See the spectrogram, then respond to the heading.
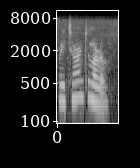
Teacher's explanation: And in return tomorrow, it's like return tomorrow. The last N we don't say it. Okay. So we say return. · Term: Elision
